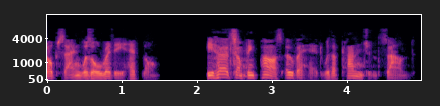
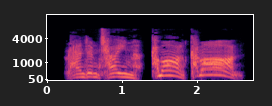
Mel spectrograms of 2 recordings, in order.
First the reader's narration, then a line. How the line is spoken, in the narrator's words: shouted Lutzer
